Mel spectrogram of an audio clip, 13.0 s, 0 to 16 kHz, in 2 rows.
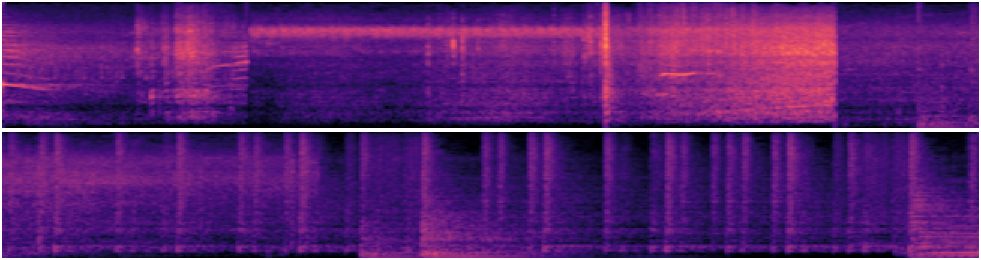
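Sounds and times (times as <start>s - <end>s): vehicle engine revving: 4.4s - 8.7s.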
